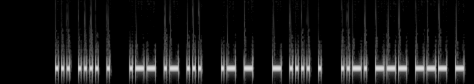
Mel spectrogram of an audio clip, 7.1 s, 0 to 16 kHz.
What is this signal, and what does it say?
Morse code, heard as a keyed tone, about 28 wpm, 700 Hz. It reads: SHE WAS AT THE FOOT
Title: Sentences from Top 1000 Words - Review Part 5 - 28wpm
